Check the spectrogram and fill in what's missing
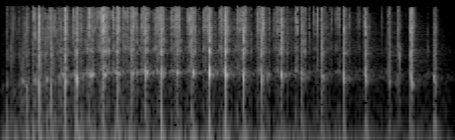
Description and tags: Bottle Vowels
Made by shaking a pill bottle and opening and closing the top to modulate the "hallow" sound.
bottle, hallow, plastic, shaker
